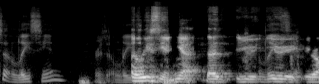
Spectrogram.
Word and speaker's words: Elysian: of elysian fields uh is that how you pronounce it elysian or is it yeah you're all good man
